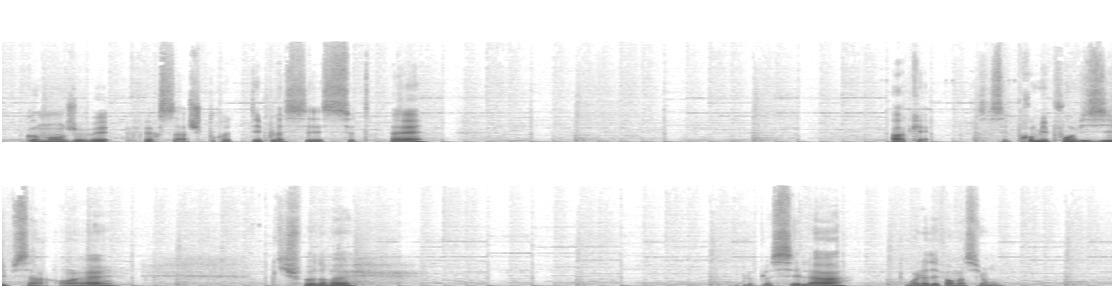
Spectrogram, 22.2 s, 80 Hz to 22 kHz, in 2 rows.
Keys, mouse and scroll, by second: 1.1 click, 9.4 click, 13.5 click, 21.7 click.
